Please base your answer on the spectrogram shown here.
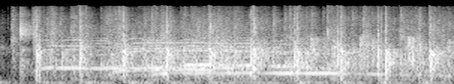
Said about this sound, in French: Alors déjà, j'aimerais faire un test par applaudissement dans le studio. Est-ce qu'il y a des gens qui, comme moi, sont en province par applaudissement?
